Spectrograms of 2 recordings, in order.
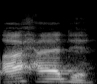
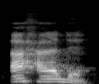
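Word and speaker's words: أحد: Nah, yang menjadi catatan saat qalqalah di sini ada jangan sampai atau jangan dibiasakan mengucapkan qalqalah itu seperti hamzah di akhir. Misalnya ee fil haj je dibacanya fil hajj. Qul huwallahu ahad. Ahad bukan ahad.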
